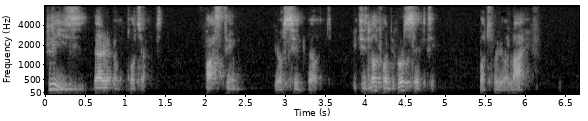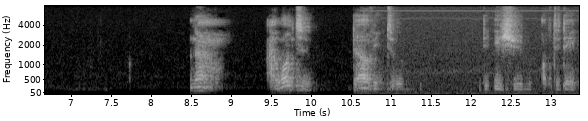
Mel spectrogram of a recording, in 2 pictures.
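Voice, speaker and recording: A man with a Nigerian accent hosting an online TV programme, addressing viewers in deliberate, emphatic phrases with dramatic pauses. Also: low-pitched, expressive. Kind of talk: presenter commentary to camera. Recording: roomy echo with background noise.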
